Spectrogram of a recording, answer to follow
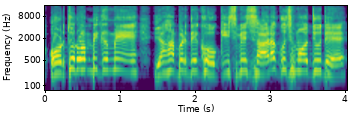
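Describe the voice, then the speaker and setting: A man's voice: very high-pitched, pushed and bright, smooth, dry recording. A young man teaching chemistry in an exam-prep lecture, explaining step by step and asking rhetorical questions that he answers himself.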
